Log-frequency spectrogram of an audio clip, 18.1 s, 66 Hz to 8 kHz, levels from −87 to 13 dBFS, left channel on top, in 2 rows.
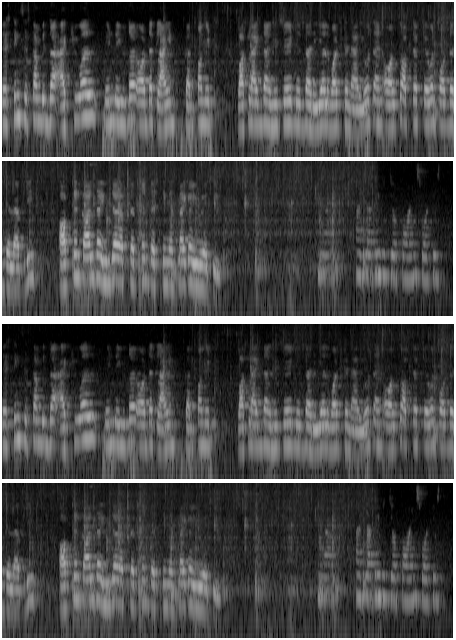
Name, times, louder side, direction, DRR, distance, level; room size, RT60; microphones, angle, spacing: voice 1, 0.0-4.2 4.7-9.7 10.2-13.4, left 5 dB, 50° left, 14 dB, 0.4 m, -29 dB
sound 1, 2.6-3.5 3.8-16.6, equal, 5° left, 1.4 m, -49 dB
voice 2, 15.4-15.7 16.1-17.8, equal, 45° right, 9 dB, 0.8 m, -41 dB
18.5 x 9.5 x 4.6 m, 0.64 s
head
